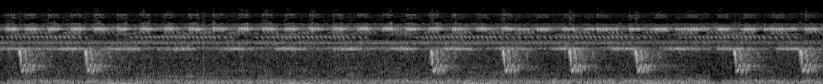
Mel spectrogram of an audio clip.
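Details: Carpentry-like knocks of a nocturnal large-tailed nightjar: two chonks, a silent stretch, then a run of six, each brief and falling, set against a steady high insect drone.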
